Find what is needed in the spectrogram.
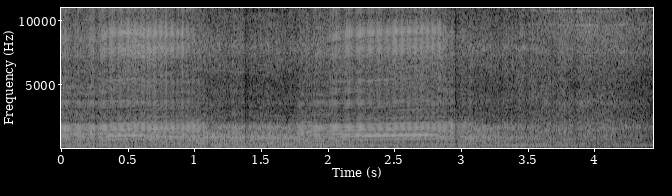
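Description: Honda CT110's single-cylinder four-stroke engine running under way, with road and wind noise. Its pitch sags and then steps back up about halfway through. The sound fades out near the end.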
